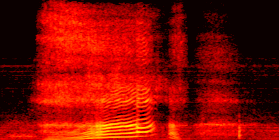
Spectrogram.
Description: A college student caught snoring...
